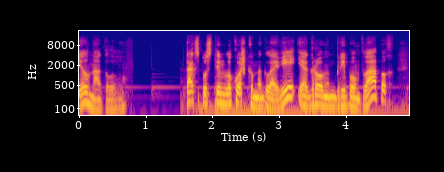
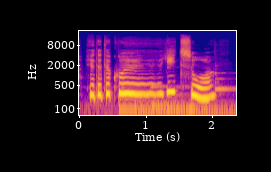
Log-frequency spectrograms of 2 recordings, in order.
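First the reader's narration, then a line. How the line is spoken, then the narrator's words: Terrified squeak. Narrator (Russian): пропищал Сластик с ужасом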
